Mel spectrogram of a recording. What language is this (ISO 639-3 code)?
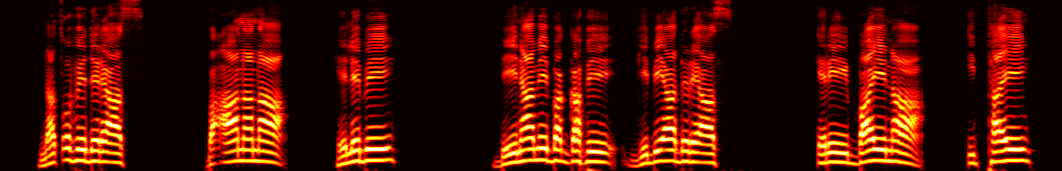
gmv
